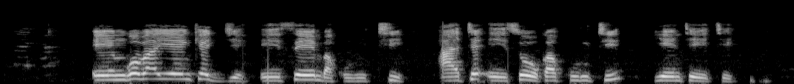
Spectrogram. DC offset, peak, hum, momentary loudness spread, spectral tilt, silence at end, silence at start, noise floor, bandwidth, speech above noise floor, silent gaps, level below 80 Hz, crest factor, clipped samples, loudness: under 0.1%; -2 dBFS; none; 12 LU; -3 dB/octave; 0.65 s; 0.95 s; -51 dBFS; 7.6 kHz; 35 dB; none; -60 dBFS; 16 dB; under 0.1%; -16 LUFS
